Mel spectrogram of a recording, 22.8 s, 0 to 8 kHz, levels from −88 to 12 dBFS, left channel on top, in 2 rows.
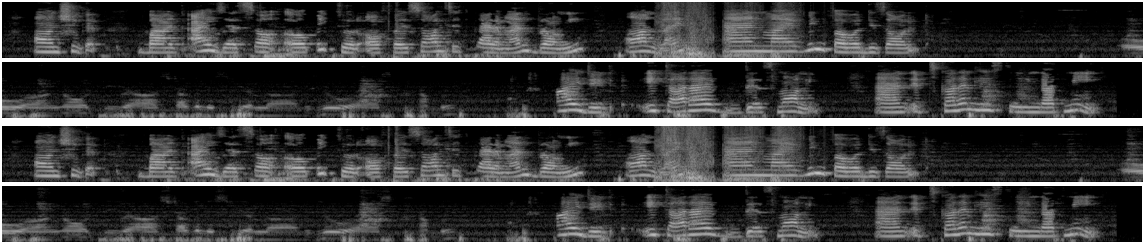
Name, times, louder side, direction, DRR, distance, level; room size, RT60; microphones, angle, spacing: voice 1, 0.3-1.0 1.4-5.8 6.2-6.9 7.2-9.2 17.0-17.5 17.8-19.6 20.1-22.4, left 1 dB, 15° left, 2.4 m, -26 dB
voice 2, 2.6-3.0 4.3-4.5 11.2-12.3 12.6-15.9 16.5-16.7 17.4-17.5 18.1-18.3 21.1-21.7, right 1 dB, 60° right, 3.6 m, -38 dB
Tearing, 3.9-4.3 5.1-5.2 5.5-5.6 6.3-8.2, right 2 dB, 25° right, 0.7 m, -33 dB
head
